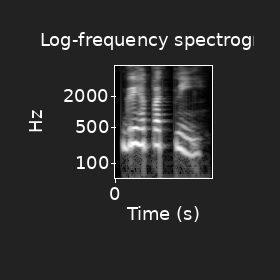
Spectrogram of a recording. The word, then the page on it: गृह-पत्नी: Hindi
